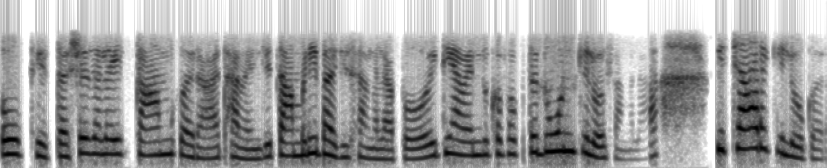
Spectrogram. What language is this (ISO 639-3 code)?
kok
